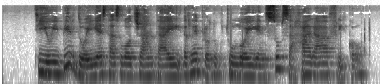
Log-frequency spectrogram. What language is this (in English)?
Esperanto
